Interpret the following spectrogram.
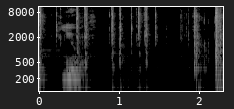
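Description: Typing on a computer keyboard: a quick run of keystrokes, with a few more near the end.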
